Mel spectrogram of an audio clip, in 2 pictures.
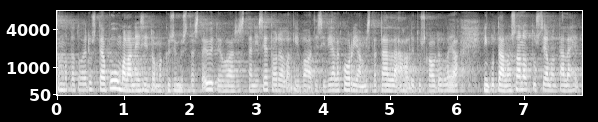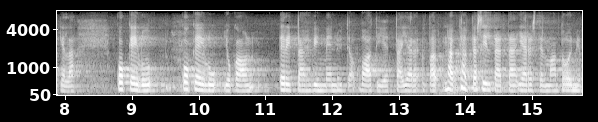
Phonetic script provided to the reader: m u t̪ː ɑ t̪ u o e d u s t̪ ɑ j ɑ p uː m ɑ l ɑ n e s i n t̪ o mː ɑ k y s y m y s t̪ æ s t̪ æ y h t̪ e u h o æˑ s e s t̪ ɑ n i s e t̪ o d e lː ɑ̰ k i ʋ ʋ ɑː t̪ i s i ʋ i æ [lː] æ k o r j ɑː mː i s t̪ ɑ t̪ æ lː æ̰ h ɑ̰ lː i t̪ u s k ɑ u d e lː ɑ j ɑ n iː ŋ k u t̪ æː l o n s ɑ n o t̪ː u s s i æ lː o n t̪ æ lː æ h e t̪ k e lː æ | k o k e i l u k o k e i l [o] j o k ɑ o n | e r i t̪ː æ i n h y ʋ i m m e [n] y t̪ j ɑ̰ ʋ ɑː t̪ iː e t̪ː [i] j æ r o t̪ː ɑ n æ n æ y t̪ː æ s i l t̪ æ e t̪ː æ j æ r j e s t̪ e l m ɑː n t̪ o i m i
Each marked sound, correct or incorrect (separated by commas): incorrect, incorrect, incorrect, incorrect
